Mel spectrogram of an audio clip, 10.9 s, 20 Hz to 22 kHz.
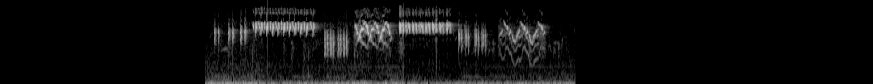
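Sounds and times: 
lanceolated warbler singing reeling trills: 0:02.6 - 0:07.2.

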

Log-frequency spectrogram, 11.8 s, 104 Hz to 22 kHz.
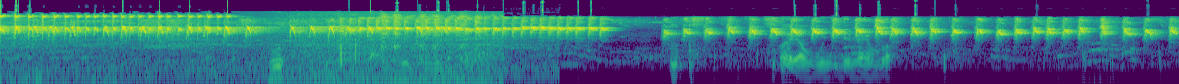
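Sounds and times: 
Grey-cheeked bulbul song with rapid repeated chattering notes: 0:00.0 - 0:11.7.

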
